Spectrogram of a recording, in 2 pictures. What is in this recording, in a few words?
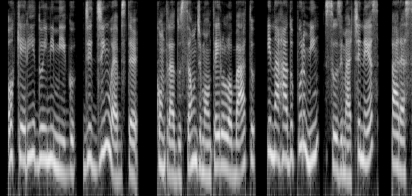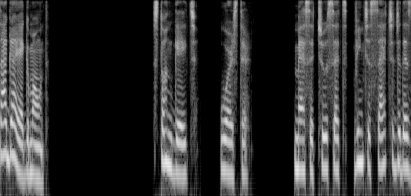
AUDIOBOOK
